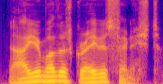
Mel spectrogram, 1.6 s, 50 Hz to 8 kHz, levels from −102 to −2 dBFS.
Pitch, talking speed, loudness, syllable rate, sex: 105 Hz, 220 wpm, -15 LUFS, 7.0 syllables/s, male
